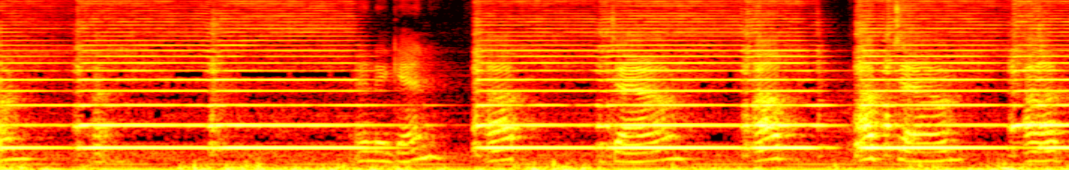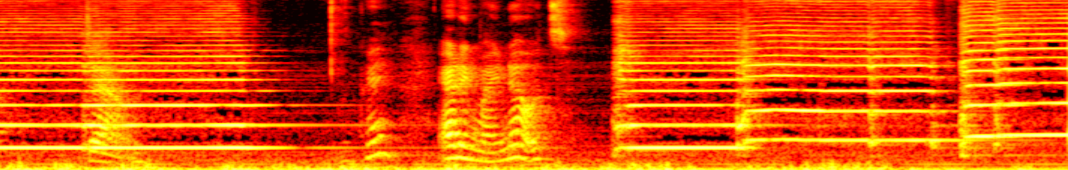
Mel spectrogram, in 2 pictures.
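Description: Violin bowing its open A string in a series of long strokes broken by short stops, practising an up-down bowing pattern. Near the end it steps up to a couple of higher fingered notes.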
